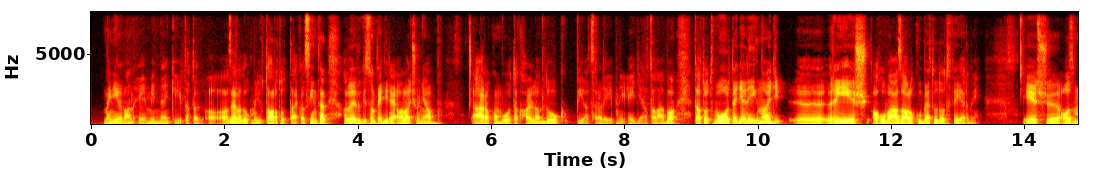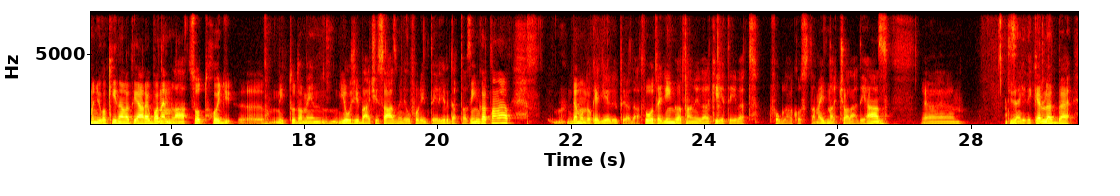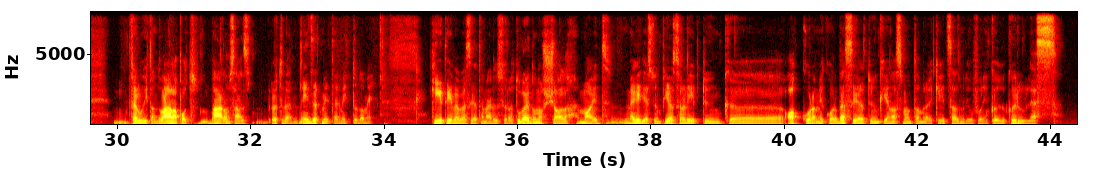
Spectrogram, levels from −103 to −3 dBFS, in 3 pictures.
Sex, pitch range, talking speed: male, 90-115 Hz, 135 wpm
